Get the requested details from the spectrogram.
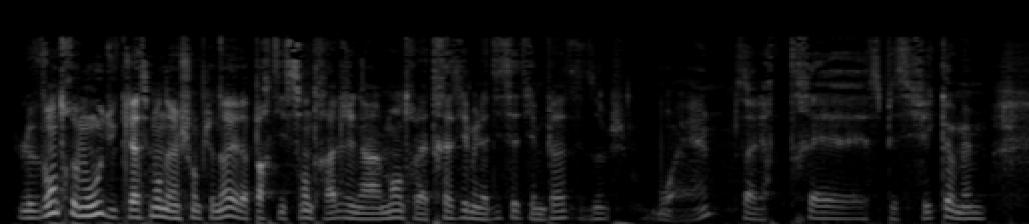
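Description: With a plain, everyday voice, a man talks at a fairly quick pace and medium pitch with ordinary pitch variation against a quiet background. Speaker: podcast host. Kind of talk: casual chat. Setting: studio.

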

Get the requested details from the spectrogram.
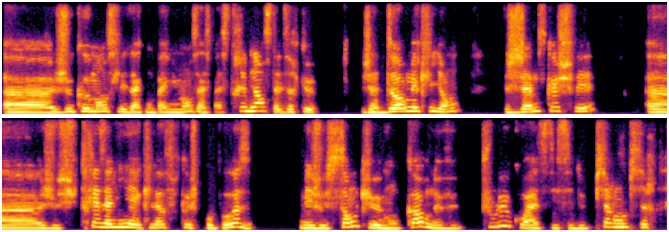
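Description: Lively intonation at a fairly slow pace, in a dry, close sound with no echo and a quiet background. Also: woman, medium pitch for a woman. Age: 30s. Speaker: former online trainer. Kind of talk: personal testimony in interview. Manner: hesitant, many fillers and repetitions.

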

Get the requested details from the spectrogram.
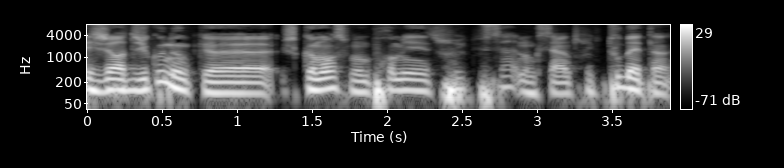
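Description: A man at a very fast pace, with a dark, mellow tone, ordinary pitch variation and a dry, close sound with no echo. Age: 20s. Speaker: art student. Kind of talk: casual chat.

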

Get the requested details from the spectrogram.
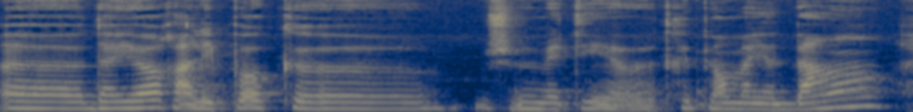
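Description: A woman talks at a fairly slow pace and medium pitch. Her tone is dark and mellow. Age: 50s. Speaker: hairdresser. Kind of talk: testimony. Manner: halting.

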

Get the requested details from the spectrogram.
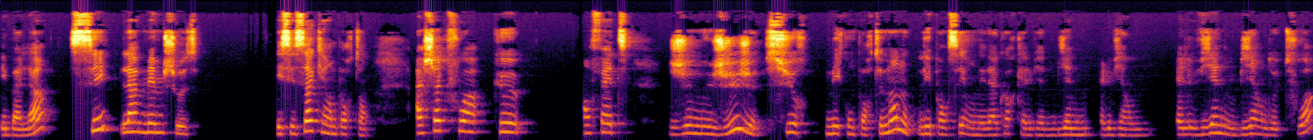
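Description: A woman talks at a fairly slow pace in a dark, mellow tone, her pitch fairly high and her intonation lively. Her voice is somewhat breathy, with long, frequent pauses. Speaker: podcast host. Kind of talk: solo monologue podcast. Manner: hesitant with many fillers. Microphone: new microphone.

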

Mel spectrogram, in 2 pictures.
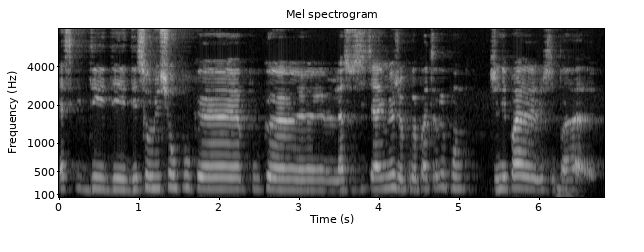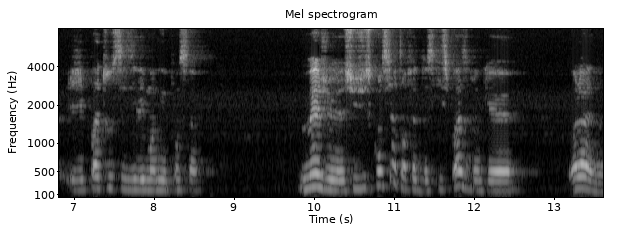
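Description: Long pauses come often, interrupting talk delivered at a moderate speed. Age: 20s. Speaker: rapper. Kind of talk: interview. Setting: bookstore cultural space. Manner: halting.

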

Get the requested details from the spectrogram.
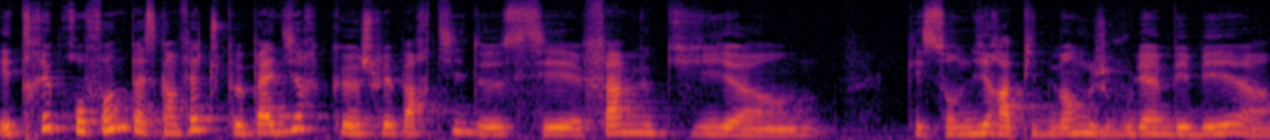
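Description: A woman's medium-pitched voice in a southern French accent, fairly slow yet with hardly any pauses, and lively intonation. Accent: Perpignan. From southern France, Perpignan. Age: 40s. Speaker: professional coach sharing her fertility story. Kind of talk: personal testimony. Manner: hesitant, many fillers and repetitions.

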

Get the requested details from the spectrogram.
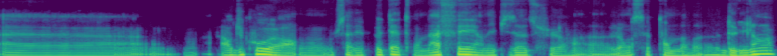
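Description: Recorded very clean with a silent background and a dry, close sound with no echo, the dark, mellow voice moves at a very slow pace with long, frequent pauses, fairly even intonation and big swings in loudness. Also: man. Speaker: podcast host. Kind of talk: casual chat. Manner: hesitant, many fillers.

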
